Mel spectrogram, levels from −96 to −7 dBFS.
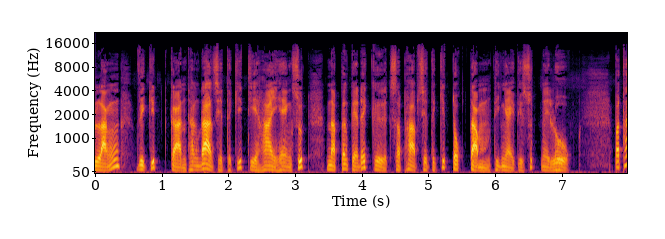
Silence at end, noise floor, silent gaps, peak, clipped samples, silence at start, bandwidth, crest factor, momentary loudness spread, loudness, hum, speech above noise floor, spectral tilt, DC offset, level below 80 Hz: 0 s; -46 dBFS; none; 0 dBFS; under 0.1%; 0 s; 16 kHz; 22 dB; 10 LU; -23 LUFS; none; 23 dB; -5 dB/octave; under 0.1%; -48 dBFS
